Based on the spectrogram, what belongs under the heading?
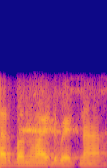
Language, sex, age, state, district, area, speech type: Marathi, male, 30-45, Maharashtra, Nagpur, rural, conversation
